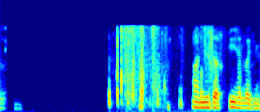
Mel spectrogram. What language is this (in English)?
Punjabi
